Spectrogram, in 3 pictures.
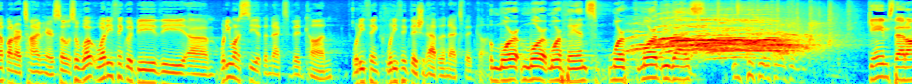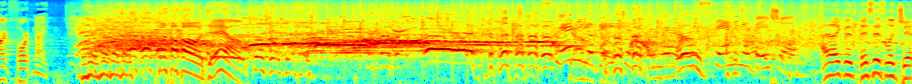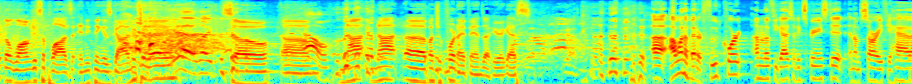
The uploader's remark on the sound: This live SmoshCast was recorded at VidCon 2019.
